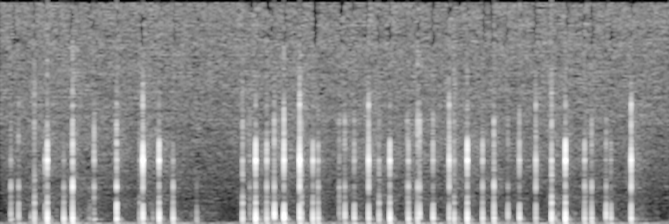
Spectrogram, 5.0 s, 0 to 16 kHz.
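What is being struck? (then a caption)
Wooden paddle hairbrush back. A large wooden paddle hairbrush lies flat, bristles down, on a fleece blanket while the fingertips and short nails of both hands scratch and rub its flat, solid wooden back. The result is a quick run of short, dry, crisp scratches and taps with a hollow woody tone around 400 Hz, pausing briefly near the middle before continuing.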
